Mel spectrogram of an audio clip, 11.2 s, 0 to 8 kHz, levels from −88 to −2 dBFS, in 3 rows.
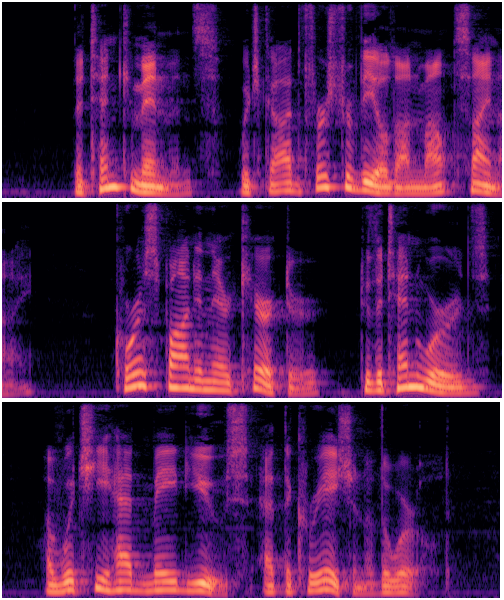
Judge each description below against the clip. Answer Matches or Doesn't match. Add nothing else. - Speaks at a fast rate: Doesn't match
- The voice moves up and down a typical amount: Doesn't match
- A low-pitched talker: Matches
